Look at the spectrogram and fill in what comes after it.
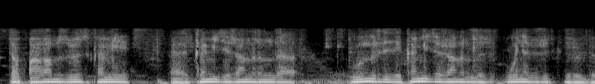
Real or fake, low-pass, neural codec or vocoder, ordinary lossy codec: fake; 5.4 kHz; codec, 44.1 kHz, 7.8 kbps, Pupu-Codec; AAC, 32 kbps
